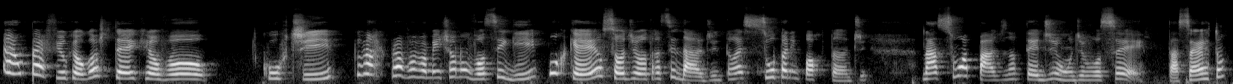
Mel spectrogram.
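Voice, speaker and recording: A woman from Salvador, Brazil, gives a chatty step-by-step lesson in an informal instructional video, speaking as a confectioner and business coach. She often poses rhetorical questions, and her voice sits high with big pitch swings at a moderate pace.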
